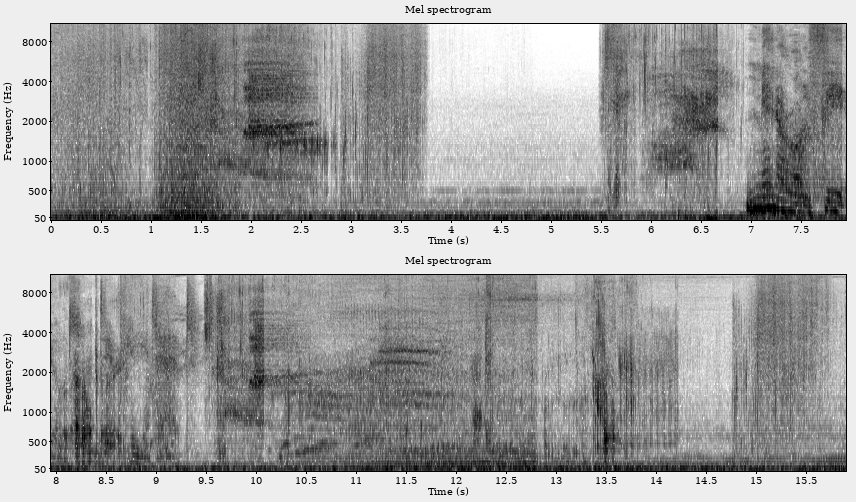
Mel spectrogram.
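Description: Laser weapons zap and crackle.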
